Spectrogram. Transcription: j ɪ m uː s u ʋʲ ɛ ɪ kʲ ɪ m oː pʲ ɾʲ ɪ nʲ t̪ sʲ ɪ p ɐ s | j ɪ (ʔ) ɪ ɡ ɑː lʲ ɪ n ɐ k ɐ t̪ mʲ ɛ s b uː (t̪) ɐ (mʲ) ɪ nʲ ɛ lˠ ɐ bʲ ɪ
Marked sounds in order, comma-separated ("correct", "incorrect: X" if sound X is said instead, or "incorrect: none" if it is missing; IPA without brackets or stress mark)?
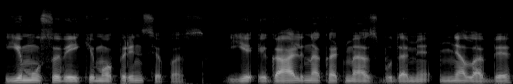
correct, incorrect: d̪, correct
